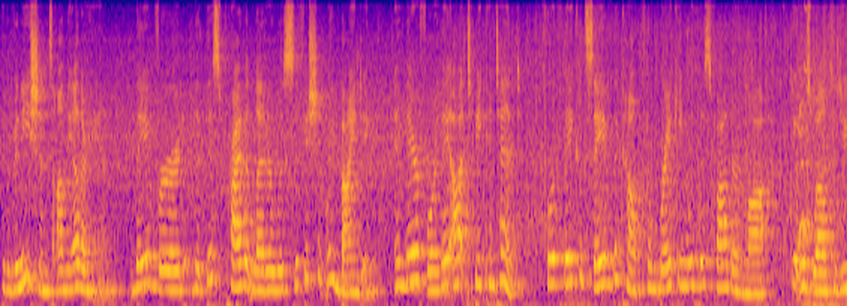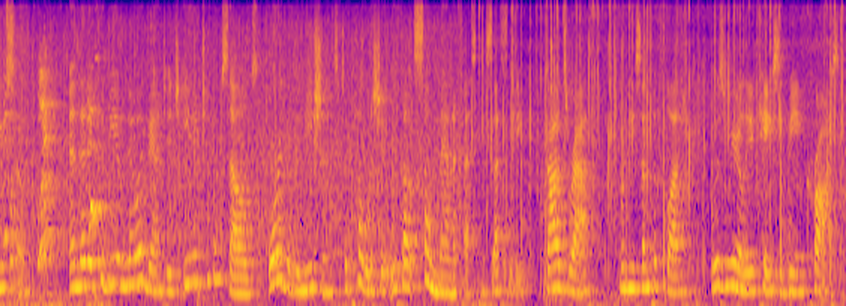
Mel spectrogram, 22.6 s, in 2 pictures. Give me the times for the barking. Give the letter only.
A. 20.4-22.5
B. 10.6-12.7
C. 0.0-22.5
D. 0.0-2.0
B.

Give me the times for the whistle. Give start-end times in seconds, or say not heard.
not heard.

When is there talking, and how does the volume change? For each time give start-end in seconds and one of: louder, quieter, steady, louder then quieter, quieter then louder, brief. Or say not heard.
0.0-22.5 steady.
